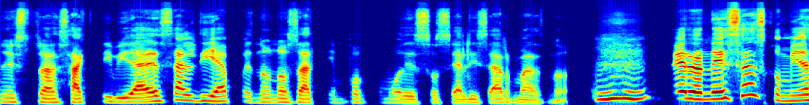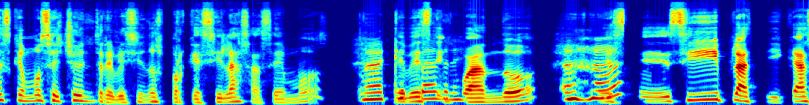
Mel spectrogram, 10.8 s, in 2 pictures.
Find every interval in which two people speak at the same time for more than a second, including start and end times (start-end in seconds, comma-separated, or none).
none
